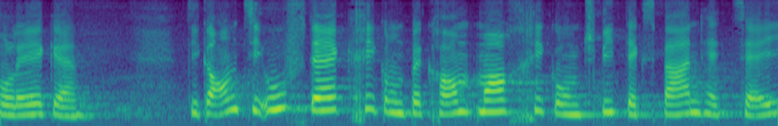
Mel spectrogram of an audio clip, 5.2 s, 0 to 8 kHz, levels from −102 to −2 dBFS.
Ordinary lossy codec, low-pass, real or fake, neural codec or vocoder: none; none; real; none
